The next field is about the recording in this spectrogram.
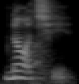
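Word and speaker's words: ночи: the word naki then just imagine that he pronounced two words now cheese and just put away this is and it will remain no cheese Nachi it will I think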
